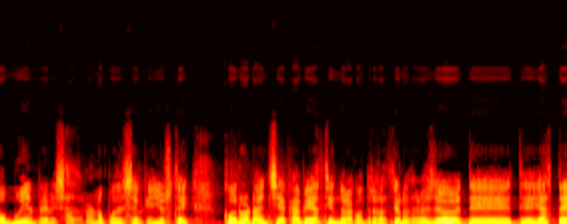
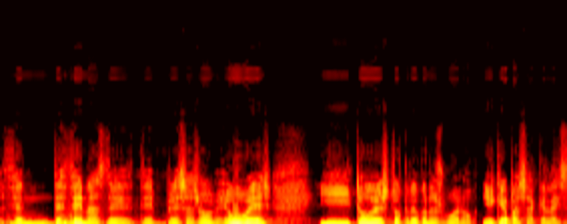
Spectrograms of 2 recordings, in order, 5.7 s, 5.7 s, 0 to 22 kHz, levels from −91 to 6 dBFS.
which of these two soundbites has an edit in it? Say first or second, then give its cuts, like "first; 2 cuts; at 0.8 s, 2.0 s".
second; 2 cuts; at 1.4 s, 4.7 s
